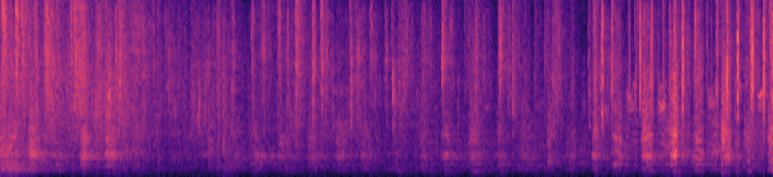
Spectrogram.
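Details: Scooby, a Chow Chow dog up for adoption, described as sweet and affectionate, pants steadily in quick, breathy, noisy puffs, roughly four per second, with soft irregular bursts and no clear voice over it.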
